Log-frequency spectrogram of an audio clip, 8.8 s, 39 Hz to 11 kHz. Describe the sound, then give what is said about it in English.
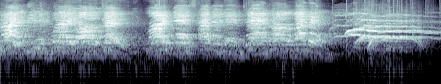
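Girls of Cub Scout Group Den 11 at a rock climbing gym in Mooresville shout their loud, rhythmic group cheer, teaching it to older girls, in bursts of high-pitched voices, ending with rising and falling squeals and whoops in the last couple of seconds. “After about an hour, they decide to teach the older girls their group cheer.”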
